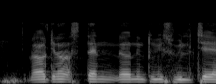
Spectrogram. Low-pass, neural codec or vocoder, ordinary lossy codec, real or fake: 7.2 kHz; none; none; real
